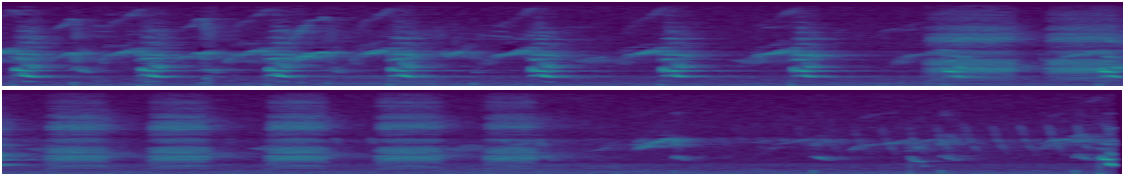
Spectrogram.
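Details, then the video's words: Golden eagle chick at an Estonian nest near a military training ground, begging as the mother feeds the older sibling: a run of high, thin cheeps, then a burst of harsh rasping pulses, then softer scattered calls. "LIL CHICK BEGS WHILE ELDER IS FED"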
